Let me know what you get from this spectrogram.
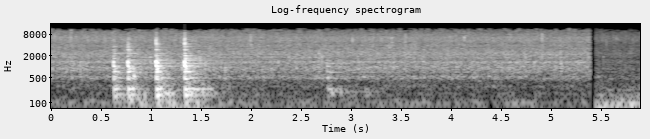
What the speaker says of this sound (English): So these onions are becoming translucent. They're cooking nicely on the stove.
